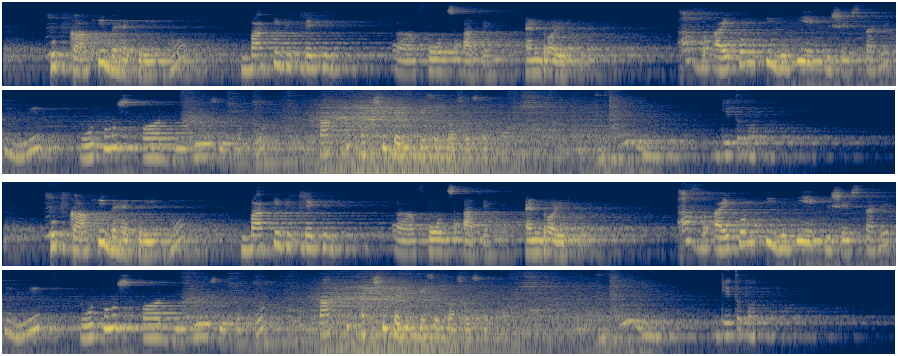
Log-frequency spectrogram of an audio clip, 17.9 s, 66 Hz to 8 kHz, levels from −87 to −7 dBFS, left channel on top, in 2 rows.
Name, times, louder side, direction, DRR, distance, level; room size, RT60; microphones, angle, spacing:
voice 1, 0.5-1.8 2.4-3.4 3.9-4.9 5.2-5.9 7.1-9.4 9.7-11.6 12.1-12.2 12.5-14.1, right 1 dB, 10° right, 5 dB, 0.3 m, -30 dB
voice 2, 2.8-3.2 6.7-7.1 15.1-15.7 16.1-16.5, right 2 dB, 75° right, 4 dB, 0.7 m, -36 dB
sound 1, 7.7-15.1, left 1 dB, 40° left, 1.5 m, -37 dB
12.5 x 5.3 x 3.2 m, 2.9 s
head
